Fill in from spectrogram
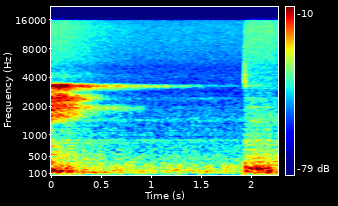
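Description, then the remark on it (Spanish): A long, airy breath drawn in through the open mouth with a faint whistle, fading slowly, then a fresh rush of air as the breath is pushed out through the nose near the end, as a deep breathing exercise. Quiet, with no talking. “Entonces, yo siempre eh, les pongo a hacer este ejercicio de respiración con la boca abierta. Por ejemplo, hago esto. O sea, inspiras por la boca, y exhalo por mi nariz.”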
